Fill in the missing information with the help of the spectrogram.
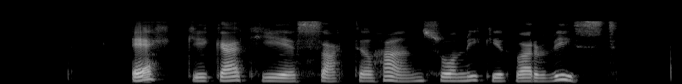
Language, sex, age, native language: Icelandic, female, 50-59, English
